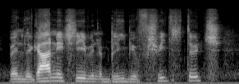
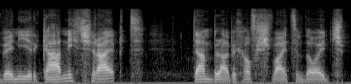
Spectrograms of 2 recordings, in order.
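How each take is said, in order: First: It is spoken in Swiss German dialect. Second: It is spoken in Standard German.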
